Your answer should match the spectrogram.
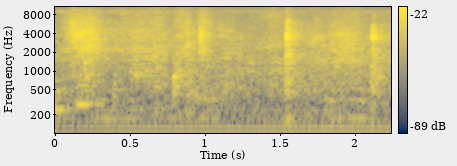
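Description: Faint brushing and rubbing of a cloth towel over damp printmaking paper, blotting off the surface water, in a few short strokes with a sharper tap about one and a half seconds in.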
